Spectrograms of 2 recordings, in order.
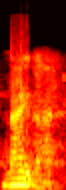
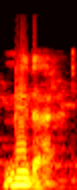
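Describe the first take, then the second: First: The first vowel is an 'eye' sound. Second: The first vowel is an 'ee' sound. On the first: "উচ্চারণ কিন্তু দুটোই ঠিক" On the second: "উচ্চারণ কিন্তু দুটোই ঠিক"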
